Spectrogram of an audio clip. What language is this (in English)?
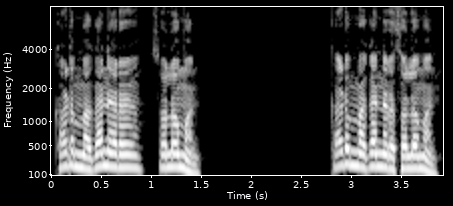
Hausa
